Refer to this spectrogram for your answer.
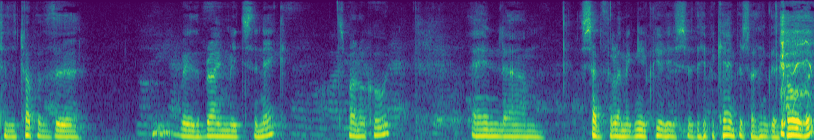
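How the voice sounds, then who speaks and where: Medium-pitched man with an Australian accent and fairly even intonation. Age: 60s. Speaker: person living with Parkinson's. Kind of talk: interview.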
